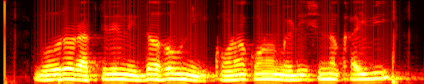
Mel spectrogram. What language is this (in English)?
Odia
